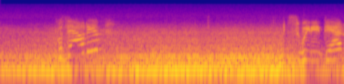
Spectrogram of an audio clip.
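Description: Steady engine and road noise heard from inside a moving car, a low hum without a break. A short spoken phrase comes about a second in, and speech starts again just before the end.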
